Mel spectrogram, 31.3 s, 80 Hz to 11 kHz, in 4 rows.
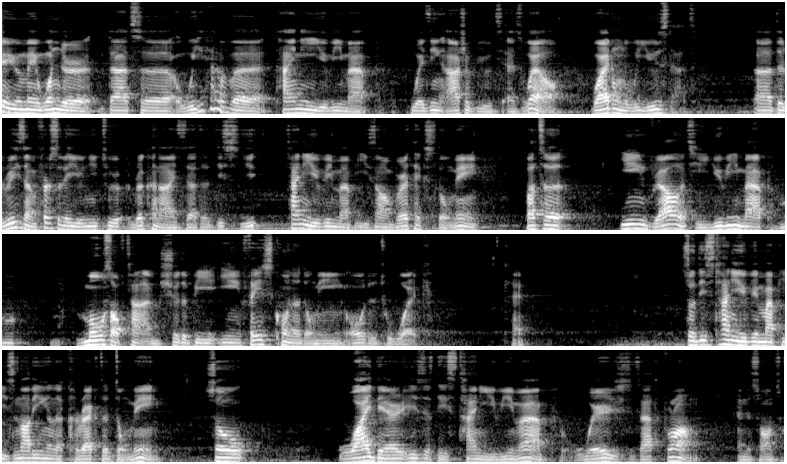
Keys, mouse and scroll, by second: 1.1 ctrl+alt+shift+q.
